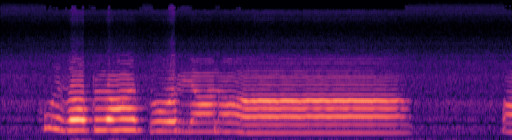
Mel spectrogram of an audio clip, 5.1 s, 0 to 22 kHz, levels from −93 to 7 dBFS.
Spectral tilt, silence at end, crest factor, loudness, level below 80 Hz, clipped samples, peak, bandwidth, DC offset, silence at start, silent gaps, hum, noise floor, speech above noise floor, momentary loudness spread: -6 dB/octave; 0 s; 18 dB; -18 LUFS; -70 dBFS; under 0.1%; -2 dBFS; 4.7 kHz; under 0.1%; 0.45 s; none; 50 Hz at -75 dBFS; -54 dBFS; 37 dB; 14 LU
